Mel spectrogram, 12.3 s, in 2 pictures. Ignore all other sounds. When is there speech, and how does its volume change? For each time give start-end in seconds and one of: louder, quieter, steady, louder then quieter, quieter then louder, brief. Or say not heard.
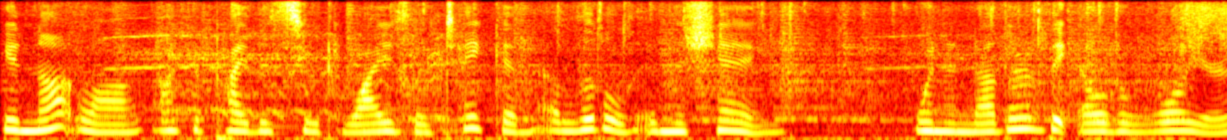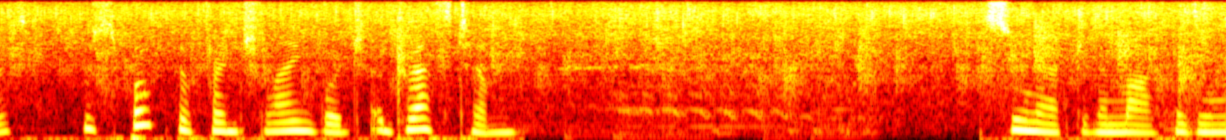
0.0-8.8 steady
11.1-12.2 brief.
